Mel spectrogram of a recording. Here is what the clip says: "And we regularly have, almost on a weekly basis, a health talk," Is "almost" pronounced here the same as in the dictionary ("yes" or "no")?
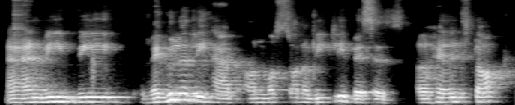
no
